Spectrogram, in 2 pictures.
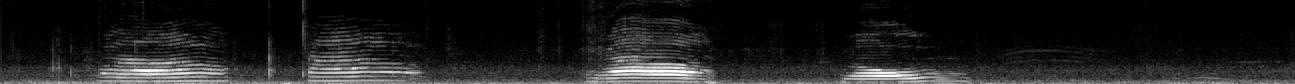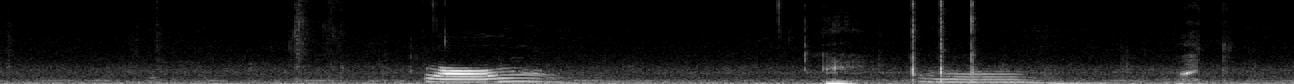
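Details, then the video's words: A homeless stray cat meows loudly and without pause: a run of about seven bending, wavering meows, some rising and then falling, spaced irregularly one to three seconds apart, with faint background rumble. "A stray cat meows loudly and nonstop"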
